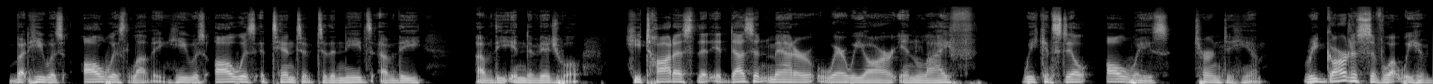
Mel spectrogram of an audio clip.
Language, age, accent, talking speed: English, 40-59, American, 170 wpm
